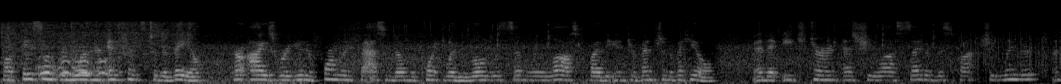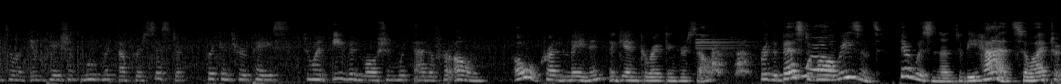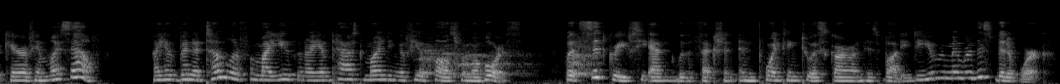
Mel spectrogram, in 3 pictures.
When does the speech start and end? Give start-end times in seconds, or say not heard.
0.0-31.7.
